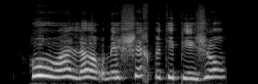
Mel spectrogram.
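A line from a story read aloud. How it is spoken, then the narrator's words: Child's imploring plea. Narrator (French): dit la petite Gerda en joignant les mains, comme pour les implorer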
